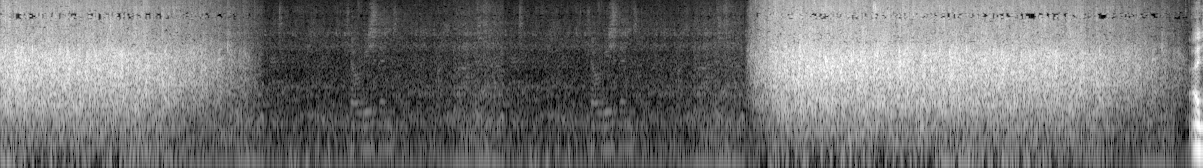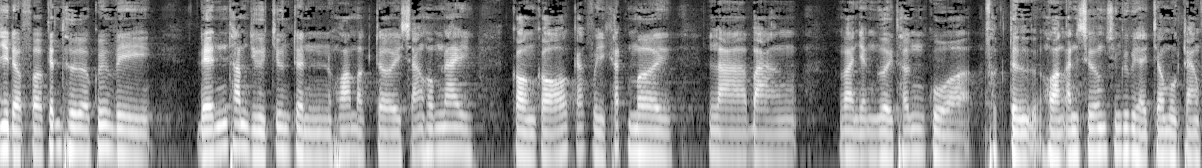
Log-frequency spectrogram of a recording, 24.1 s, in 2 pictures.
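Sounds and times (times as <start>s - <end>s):
audience clapping at a Buddhist-themed stage program: 0.0s - 2.6s, 7.5s - 11.9s
speech: 11.9s - 24.0s.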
